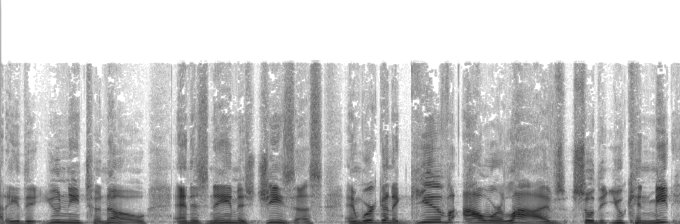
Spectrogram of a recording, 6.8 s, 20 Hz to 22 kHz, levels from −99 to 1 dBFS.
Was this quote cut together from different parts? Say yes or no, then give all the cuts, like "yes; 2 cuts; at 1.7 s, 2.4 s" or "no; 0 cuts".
no; 0 cuts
